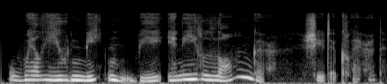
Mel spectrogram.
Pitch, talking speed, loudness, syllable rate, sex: 205 Hz, 125 wpm, -14 LUFS, 3.7 syllables/s, female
